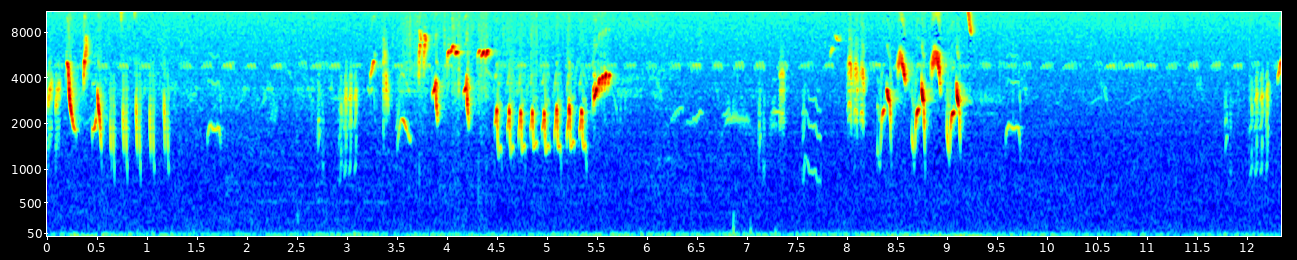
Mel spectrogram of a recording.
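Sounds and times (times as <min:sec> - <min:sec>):
common nightingale Luscinia megarhynchos singing: 0:00.0 - 0:10.8, 0:11.5 - 0:12.3.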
